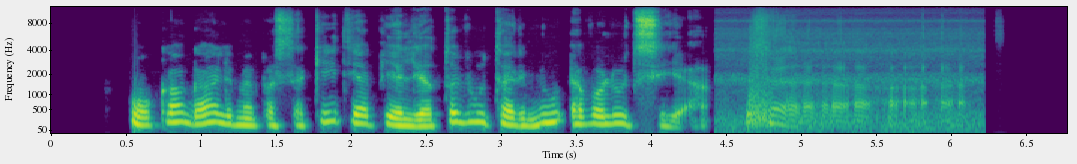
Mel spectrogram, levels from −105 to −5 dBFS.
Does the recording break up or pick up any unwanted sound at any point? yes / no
yes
